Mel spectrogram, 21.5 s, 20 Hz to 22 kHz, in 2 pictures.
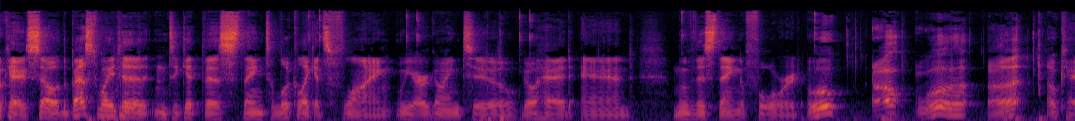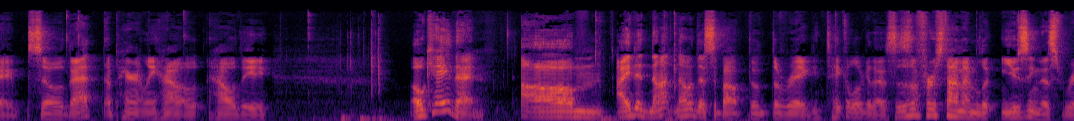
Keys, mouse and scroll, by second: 1.1 ctrl+Tab, 3.3 right click, 4.1 right click, 4.9 ctrl+Tab, 5.3 right click, 6.9 click, 10.5 ctrl+z, 11.5 right click, 12.5-13.9 drag, 14.7 ctrl+z, 17.3 KP_Decimal, 18.7-19.1 scroll down 4.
